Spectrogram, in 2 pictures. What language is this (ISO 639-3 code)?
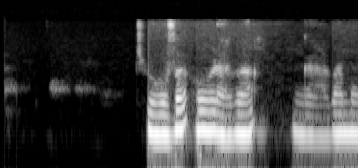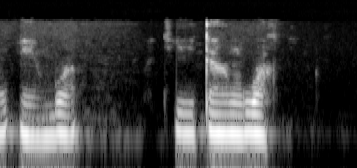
lug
